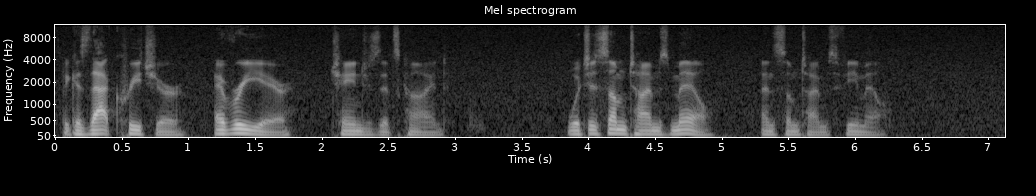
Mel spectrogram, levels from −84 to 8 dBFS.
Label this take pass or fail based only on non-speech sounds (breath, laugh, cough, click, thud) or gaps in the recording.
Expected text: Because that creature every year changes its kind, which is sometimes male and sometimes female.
pass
